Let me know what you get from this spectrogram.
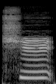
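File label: "chi" first tone, pinyin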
